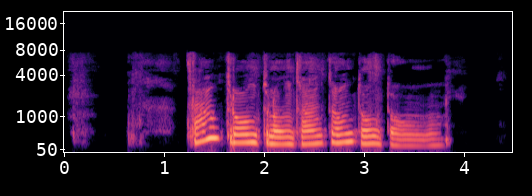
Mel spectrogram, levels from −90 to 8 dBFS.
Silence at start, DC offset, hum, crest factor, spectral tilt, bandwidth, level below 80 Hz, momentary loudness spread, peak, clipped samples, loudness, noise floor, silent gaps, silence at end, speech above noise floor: 0.7 s; under 0.1%; none; 16 dB; -7 dB/octave; 7.8 kHz; -58 dBFS; 15 LU; -2 dBFS; under 0.1%; -16 LUFS; -45 dBFS; 1.19-1.23 s; 0.65 s; 30 dB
